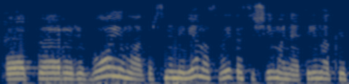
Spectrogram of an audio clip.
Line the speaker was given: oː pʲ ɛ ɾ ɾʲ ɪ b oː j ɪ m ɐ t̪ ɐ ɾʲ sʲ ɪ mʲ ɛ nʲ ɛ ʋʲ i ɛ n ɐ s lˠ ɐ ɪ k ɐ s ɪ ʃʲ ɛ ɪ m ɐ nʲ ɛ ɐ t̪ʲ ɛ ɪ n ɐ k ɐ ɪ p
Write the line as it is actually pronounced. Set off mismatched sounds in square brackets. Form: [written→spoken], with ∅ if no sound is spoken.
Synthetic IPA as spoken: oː pʲ ɛ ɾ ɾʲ ɪ b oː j ɪ m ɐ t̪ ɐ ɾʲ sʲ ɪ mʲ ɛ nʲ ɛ ʋʲ i ɛ n ɐ s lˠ ɐ ɪ k ɐ s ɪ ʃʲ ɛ ɪ m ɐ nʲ ɛ ɐ t̪ʲ ɛ ɪ n ɐ k ɐ ɪ p

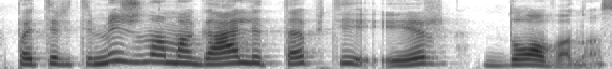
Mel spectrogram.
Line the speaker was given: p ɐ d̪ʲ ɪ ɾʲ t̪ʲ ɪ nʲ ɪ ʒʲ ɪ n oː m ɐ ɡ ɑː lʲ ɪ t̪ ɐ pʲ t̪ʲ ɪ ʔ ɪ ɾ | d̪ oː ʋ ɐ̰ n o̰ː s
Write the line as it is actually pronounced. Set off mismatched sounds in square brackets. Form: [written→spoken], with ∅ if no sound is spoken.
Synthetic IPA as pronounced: p ɐ [d̪ʲ→t̪ʲ] ɪ ɾʲ t̪ʲ ɪ [nʲ→mʲ] ɪ ʒʲ ɪ n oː m ɐ ɡ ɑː lʲ ɪ t̪ ɐ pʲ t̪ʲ ɪ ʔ ɪ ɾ | d̪ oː ʋ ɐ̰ n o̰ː s

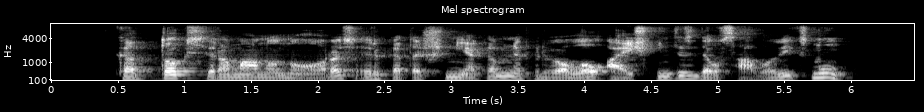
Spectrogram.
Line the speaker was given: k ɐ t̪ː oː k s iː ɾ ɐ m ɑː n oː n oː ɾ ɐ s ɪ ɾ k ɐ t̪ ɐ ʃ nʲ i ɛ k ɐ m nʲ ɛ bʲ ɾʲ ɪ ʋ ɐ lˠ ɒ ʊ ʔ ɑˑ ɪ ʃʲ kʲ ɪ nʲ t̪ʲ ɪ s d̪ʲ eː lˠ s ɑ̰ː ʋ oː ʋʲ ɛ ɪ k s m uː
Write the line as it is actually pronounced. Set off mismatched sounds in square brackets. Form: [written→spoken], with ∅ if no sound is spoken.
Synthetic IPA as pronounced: k ɐ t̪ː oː k s iː ɾ ɐ m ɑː n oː n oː ɾ ɐ s ɪ ɾ k ɐ t̪ ɐ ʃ nʲ i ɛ k ɐ m nʲ ɛ [bʲ→pʲ] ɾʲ ɪ ʋ ɐ lˠ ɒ ʊ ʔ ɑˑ ɪ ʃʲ kʲ ɪ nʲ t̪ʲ ɪ s d̪ʲ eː lˠ s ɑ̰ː ʋ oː ʋʲ ɛ ɪ k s m uː

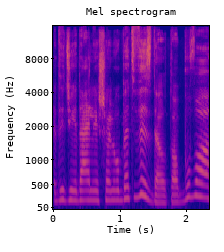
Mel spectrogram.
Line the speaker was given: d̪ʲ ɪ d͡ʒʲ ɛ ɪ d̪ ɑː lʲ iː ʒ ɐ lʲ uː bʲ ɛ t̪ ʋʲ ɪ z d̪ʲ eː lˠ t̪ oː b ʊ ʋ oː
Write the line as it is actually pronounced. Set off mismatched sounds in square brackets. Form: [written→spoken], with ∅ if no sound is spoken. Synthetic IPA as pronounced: d̪ʲ ɪ d͡ʒʲ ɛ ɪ d̪ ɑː lʲ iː [ʒ→ʃ] ɐ lʲ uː bʲ ɛ t̪ ʋʲ ɪ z d̪ʲ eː lˠ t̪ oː b ʊ ʋ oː

